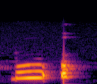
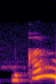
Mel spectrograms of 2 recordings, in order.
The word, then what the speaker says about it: buuk: Nuka 8 aya kecap buuk, bukan buk ya, tapi dibacanya buuk.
